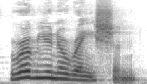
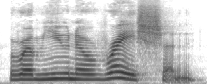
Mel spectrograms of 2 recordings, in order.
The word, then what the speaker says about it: remuneration: benefits it's pronounced as remuneration let's break it down remuneration the stress is on the fourth syllable raw let's say it together remuneration remuneration word number nine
